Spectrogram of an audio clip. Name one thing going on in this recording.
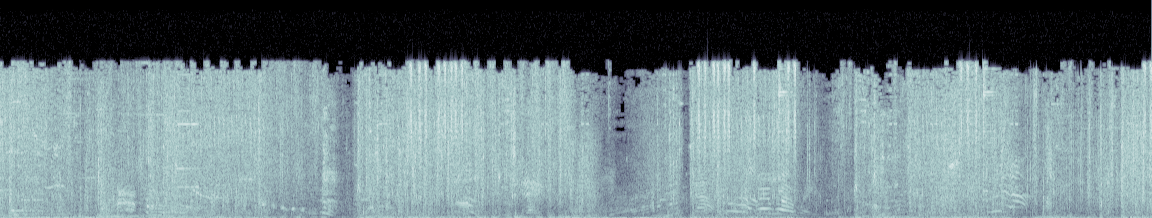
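Energy blasts crackle and boom.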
